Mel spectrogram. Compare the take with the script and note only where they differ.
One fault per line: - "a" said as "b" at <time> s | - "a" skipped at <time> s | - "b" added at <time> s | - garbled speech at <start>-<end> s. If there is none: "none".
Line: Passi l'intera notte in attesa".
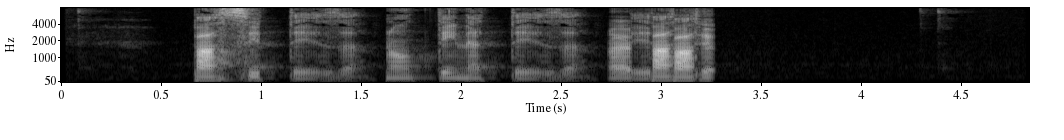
- "l'intera" said as "attesa" at 1.0 s
- garbled speech at 2.7-3.3 s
